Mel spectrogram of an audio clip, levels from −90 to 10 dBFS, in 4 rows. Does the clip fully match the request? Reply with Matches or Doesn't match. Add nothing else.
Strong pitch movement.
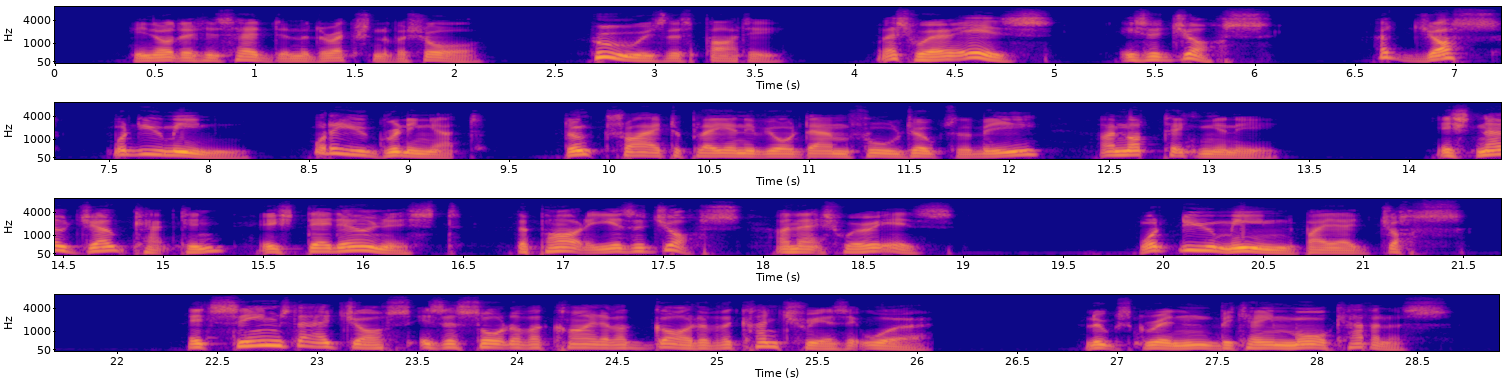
Matches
